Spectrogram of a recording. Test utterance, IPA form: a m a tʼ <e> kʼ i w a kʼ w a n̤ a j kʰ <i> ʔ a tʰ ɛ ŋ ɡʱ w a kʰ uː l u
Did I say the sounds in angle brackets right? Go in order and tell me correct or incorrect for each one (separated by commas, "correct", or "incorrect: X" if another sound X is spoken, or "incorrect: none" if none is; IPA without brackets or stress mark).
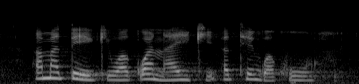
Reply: correct, correct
